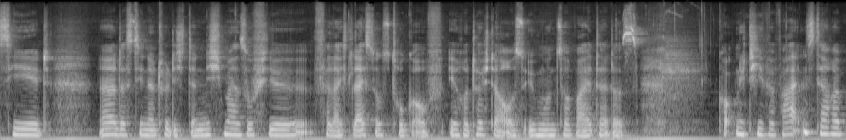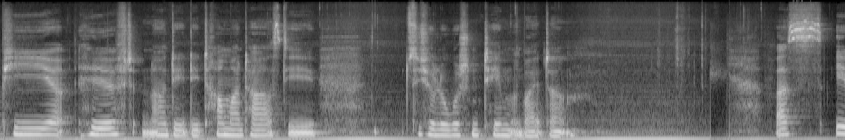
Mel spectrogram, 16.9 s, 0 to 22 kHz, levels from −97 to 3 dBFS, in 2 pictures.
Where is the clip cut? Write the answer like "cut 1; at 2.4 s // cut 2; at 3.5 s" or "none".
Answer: cut 1; at 9.9 s // cut 2; at 13.7 s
